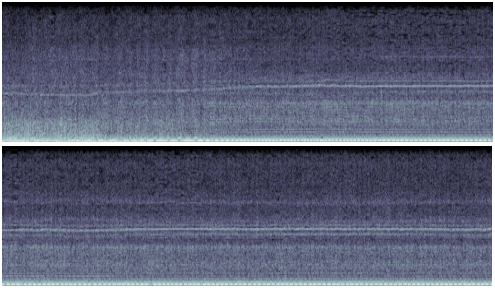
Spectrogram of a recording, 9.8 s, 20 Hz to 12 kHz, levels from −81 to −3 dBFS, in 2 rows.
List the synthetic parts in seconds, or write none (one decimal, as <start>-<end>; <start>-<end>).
0.0-3.2; 5.1-6.4; 6.9-9.8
